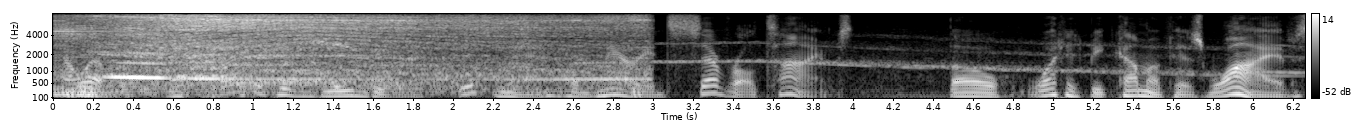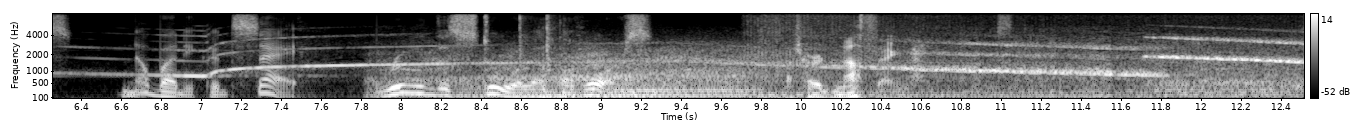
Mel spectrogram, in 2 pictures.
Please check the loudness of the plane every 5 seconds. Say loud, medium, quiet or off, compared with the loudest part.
loud, medium, quiet.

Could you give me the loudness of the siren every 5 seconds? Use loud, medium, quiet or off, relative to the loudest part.
quiet, medium, loud.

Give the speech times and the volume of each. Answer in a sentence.
You can hear the speech from 0.0 to 11.1 s, getting louder.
